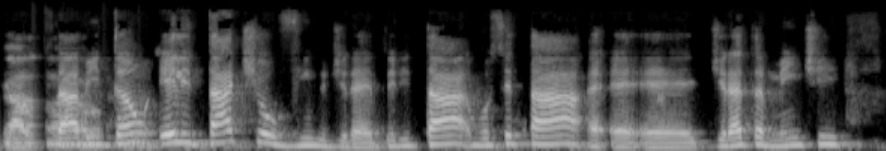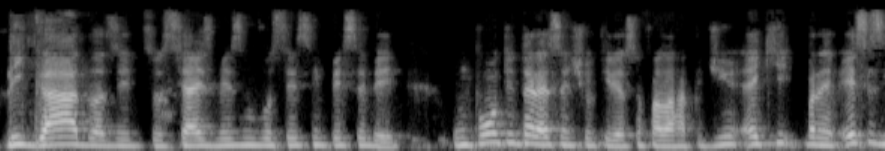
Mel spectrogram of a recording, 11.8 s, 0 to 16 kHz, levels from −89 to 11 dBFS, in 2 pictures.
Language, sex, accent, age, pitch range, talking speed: English, male, Brazilian, 20-39, 150-195 Hz, 175 wpm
